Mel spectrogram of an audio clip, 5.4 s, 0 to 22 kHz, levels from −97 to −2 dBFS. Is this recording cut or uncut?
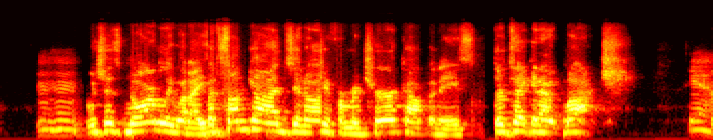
cut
